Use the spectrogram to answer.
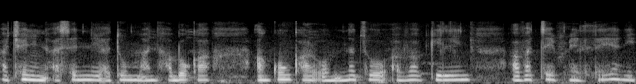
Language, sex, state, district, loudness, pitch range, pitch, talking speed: Mizo, female, Mizoram, Aizawl, -16 LUFS, 190-210 Hz, 200 Hz, 215 wpm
